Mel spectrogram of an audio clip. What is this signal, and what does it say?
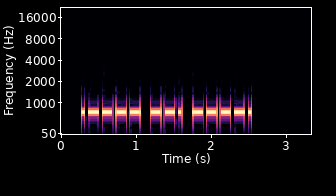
Morse code, heard as a keyed tone, about 27 wpm, 700 Hz. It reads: 1G9
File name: Speed-Racing - Three Letter-Number Combinations - 22wpm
